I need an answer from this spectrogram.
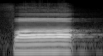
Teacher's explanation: اوپر والے 2 دانت جن کو ثنایا علیہ کہا جاتا ہے، ان ثنایا علیہ کے کنارے جس وقت نیچے والے ہونٹ کے اندرونی حصے سے ٹکراتے ہیں تو اس سے فا ادا ہوتا ہے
